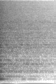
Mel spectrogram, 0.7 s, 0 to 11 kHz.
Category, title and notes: Music > Solo percussion
Snare Processed - Oneshot 119 - 14 by 6.5 inch Brass Ludwig
perc, sfx, drumkit, crack, kit, acoustic, roll, hits, rimshot, fx, snaredrum, processed, drum, flam, percussion, oneshot, ludwig, rimshots, reverb, realdrums, snareroll, snare, rim, realdrum, brass, snares, beat, hit, drums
